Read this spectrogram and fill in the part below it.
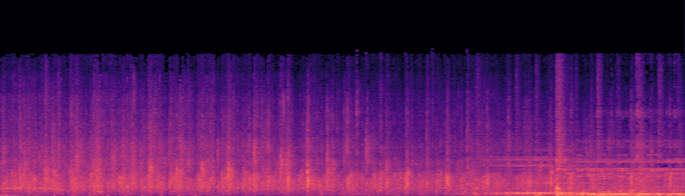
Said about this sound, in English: So please give a warm round of applause and thanks to Neil Strauss.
